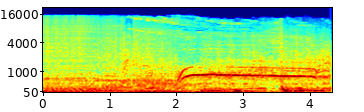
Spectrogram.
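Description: Rapid drumroll-like beats for a TV score reveal, stopping about a second in. Then a noisy studio audience with one long, high held scream or call from about halfway on, as the winner is revealed.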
